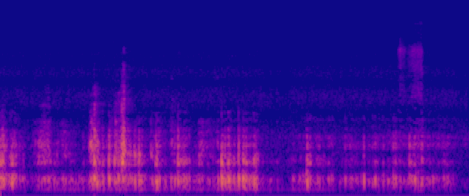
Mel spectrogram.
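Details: Small IC amplifier board rumbling on power-up with no music playing: low, irregular crackling rumble from the speaker, also cutting in suddenly mid-program, typical of a dry solder joint on the amp board.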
